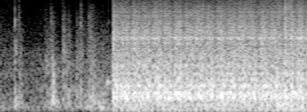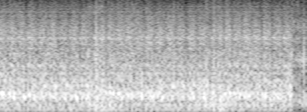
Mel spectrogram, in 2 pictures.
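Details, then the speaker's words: Four-injector diesel being bled, injectors cracked loose one by one: steady, rough cranking about five seconds without firing properly, air in the fuel lines keeping it from catching; air in fuel system. "as we turned it over up there it's starting to catch so you know we're obviously getting the air out of the system doing that"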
